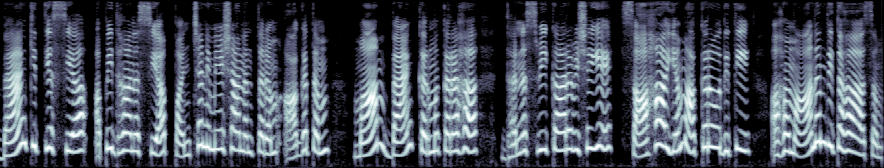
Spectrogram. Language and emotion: Sanskrit, happy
